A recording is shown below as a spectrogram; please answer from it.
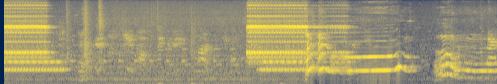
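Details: A female Pembroke Welsh Corgi howls in a long, wavering tone when the telephone rings, with people talking.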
